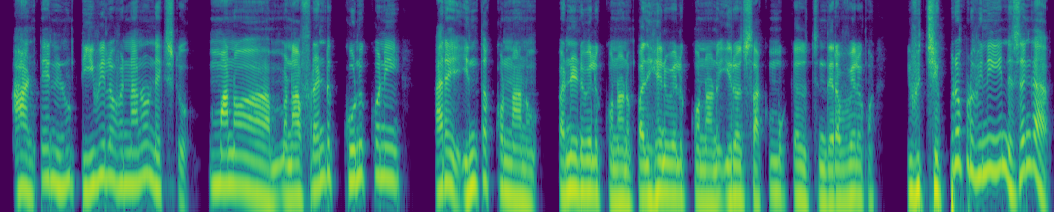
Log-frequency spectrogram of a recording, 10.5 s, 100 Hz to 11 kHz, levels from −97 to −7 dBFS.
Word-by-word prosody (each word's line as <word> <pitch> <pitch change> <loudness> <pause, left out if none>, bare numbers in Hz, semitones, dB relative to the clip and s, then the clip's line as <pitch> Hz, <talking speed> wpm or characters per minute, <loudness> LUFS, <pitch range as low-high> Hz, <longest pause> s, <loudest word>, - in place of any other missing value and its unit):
ఆ! - - +1
అంటే, 165 +5 -6
నేను 180 +1 0
టీవీలో 200 +6 +1
విన్నాను. 185 +3 0
నెక్స్టు 160 -5 -2 0.4
మనా 180 -1 +3 0.5
నా 145 - +5
ఫ్రెండ్ 180 +7 -1 0.2
కొనుక్కొని 215 +1 0 0.5
"అరే 180 +3 +4 0.2
ఇంతకు 180 +1 0
కొన్నాను. 140 -5 +1 0.3
12000కు 155 -2 +3
కొన్నాను, 130 -2 +1
15000కు 140 0 +2
కొన్నాను. 130 -1 0
ఈరోజు 140 -2 +3
సగం 125 +5 -3
ముక్కే 140 +1 -5
వచ్చింది 130 0 -2
20000కు" 135 0 0 0.4
ఇవి 155 +2 +4
చెప్పినప్పుడు 250 - +1
వినీ, 250 +2 +3 0.2
నిజంగా, 245 - +2
155 Hz, 150 wpm, -23 LUFS, 140-185 Hz, 0.5 s, నా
